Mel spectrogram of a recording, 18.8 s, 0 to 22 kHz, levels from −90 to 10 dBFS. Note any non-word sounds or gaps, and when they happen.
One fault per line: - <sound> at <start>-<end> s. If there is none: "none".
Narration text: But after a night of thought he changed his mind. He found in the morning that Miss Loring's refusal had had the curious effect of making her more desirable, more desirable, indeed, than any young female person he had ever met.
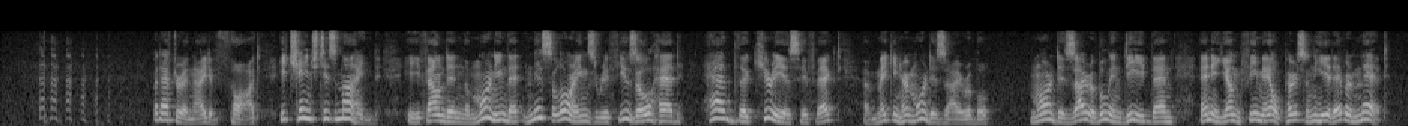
- laugh at 0.4-1.7 s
